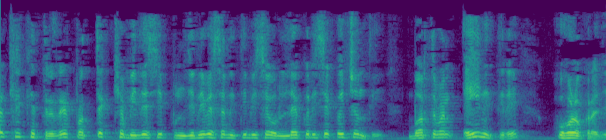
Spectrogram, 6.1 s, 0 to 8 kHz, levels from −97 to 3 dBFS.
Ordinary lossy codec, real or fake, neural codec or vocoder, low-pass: AAC, 32 kbps; real; none; 7.2 kHz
